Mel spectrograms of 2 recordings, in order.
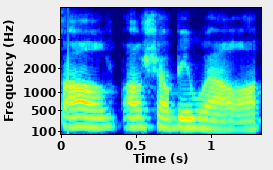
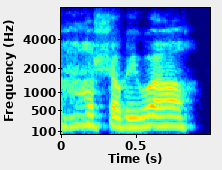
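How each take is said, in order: First: It is said in a grateful, thankful tone. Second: It is said in a pleading, beseeching tone. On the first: The speaker is giving thanks that things are okay. "in a sense of gratitude" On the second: The speaker is asking for reassurance that things will be okay. "You can say it as a prayer of pleading"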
